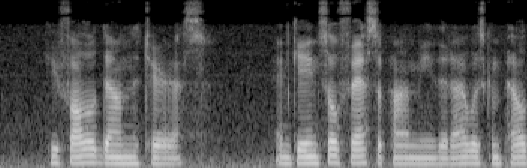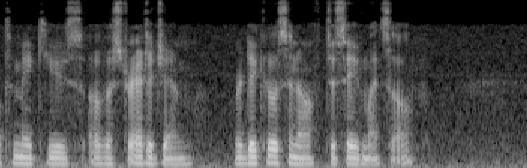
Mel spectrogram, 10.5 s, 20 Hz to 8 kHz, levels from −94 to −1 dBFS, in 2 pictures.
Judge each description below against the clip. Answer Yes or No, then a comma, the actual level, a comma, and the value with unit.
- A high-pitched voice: No, low, 110 Hz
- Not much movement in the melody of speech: Yes, narrow, 1.6 semitones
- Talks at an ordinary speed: Yes, average, 150 wpm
